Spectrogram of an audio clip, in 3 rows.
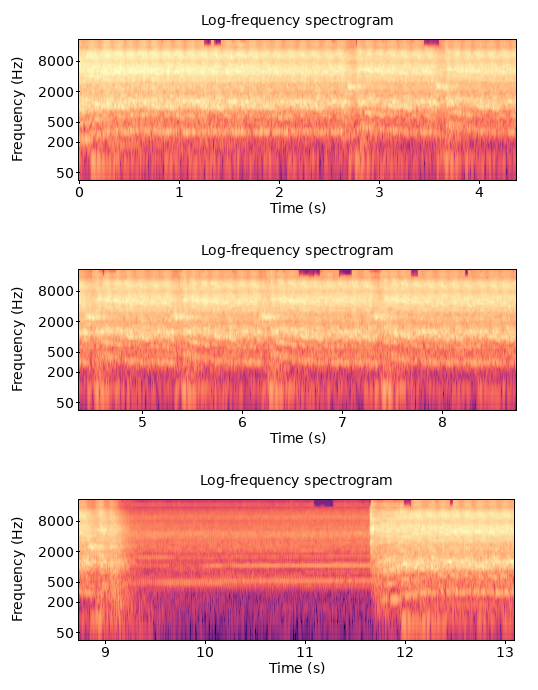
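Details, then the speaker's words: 1974 Mercury Comet with procharged 5.0L Coyote swap, new starter fitted: starter churns at about four pulses a second, stops, cranks again, engine never fires; voltage drops to about 10 V while cranking, owner doubts but suspects weak battery. "So I don't know if maybe that battery is just not strong enough to turn it over."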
